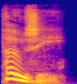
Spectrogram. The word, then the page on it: posy: British English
